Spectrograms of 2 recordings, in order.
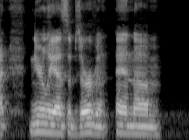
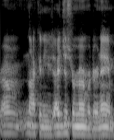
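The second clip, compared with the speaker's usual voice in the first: ordinary talk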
